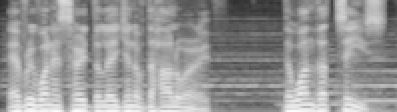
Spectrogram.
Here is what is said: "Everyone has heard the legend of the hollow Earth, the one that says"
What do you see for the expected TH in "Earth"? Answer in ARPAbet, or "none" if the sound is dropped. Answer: TH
